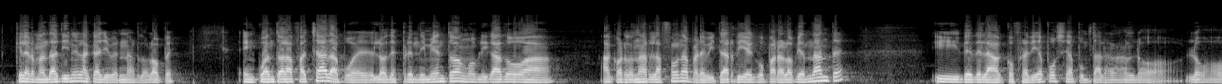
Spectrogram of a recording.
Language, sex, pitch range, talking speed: Spanish, male, 110-135 Hz, 190 wpm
